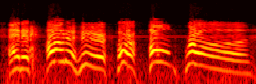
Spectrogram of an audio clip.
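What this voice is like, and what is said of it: Overacted, melodramatic sports announcer call. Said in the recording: “Was he overacting? ... phony ... Melodramatic calls.”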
